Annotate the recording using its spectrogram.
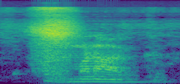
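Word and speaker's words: monarch: उरण क्या होगा को मोनार्क एम ओ एन आर सी मोनार्क मोनार्क में भी सी का उच्चारण क्या होगा को होगा जब सी का उच्चारण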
